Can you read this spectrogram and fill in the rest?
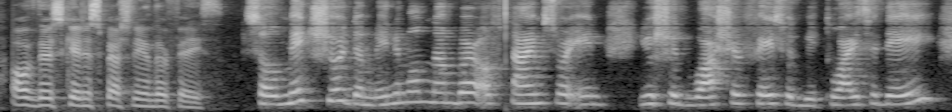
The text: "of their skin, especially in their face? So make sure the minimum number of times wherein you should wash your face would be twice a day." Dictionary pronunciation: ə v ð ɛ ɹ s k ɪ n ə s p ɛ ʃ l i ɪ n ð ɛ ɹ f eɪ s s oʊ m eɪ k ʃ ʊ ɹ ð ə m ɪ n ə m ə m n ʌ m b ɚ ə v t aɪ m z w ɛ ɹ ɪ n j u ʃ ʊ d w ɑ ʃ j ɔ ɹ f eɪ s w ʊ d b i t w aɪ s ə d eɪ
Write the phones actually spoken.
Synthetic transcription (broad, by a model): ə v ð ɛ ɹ s k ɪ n ə s p ɛ ʃ l i ɪ n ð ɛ ɹ f eɪ s s oʊ m eɪ k ʃ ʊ ɹ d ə m ɪ n ə m ə m n ʌ m b ɚ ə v t aɪ m s w ɛ ɹ ɪ n j u ʃ ʊ d w ɑ ʃ j ɔ ɹ f eɪ s w ʊ d b i t w aɪ s ə d eɪ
